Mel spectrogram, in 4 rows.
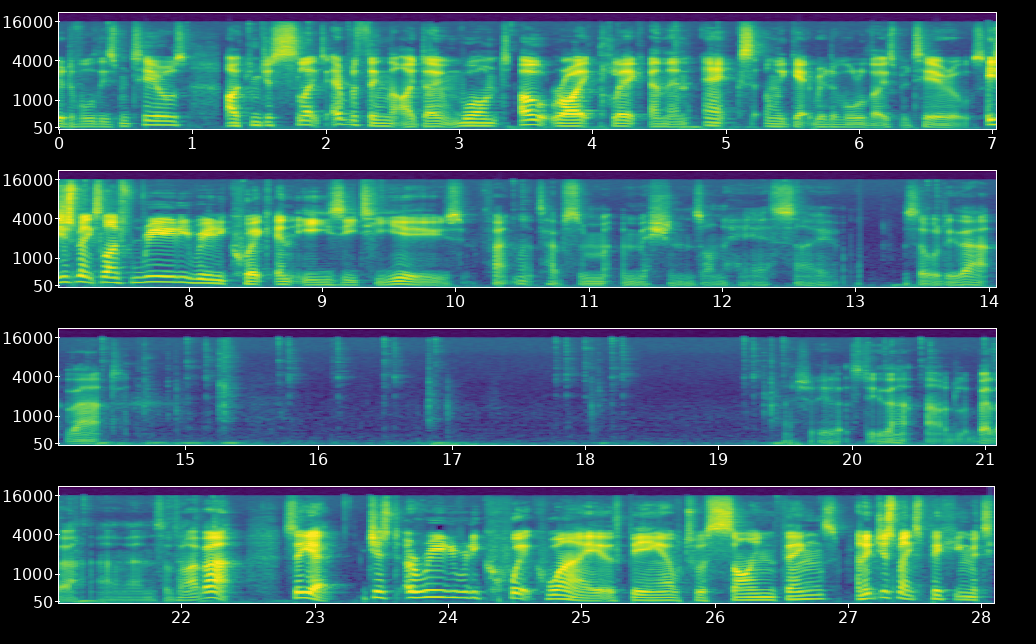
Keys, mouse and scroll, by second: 1.9 double click, 2.0 click, 3.4 alt+right click, 4.6 x, 5.1 click, 5.7-6.8 scroll up 1, 6.8 scroll down 1, 7.0 ctrl+z, 7.5 ctrl+z, 8.4 click, 10.4 click, 14.4 right click, 15.7 click, 16.6 double click, 16.9 right click, 17.8 click, 19.2 click, 19.5 right click, 21.1 double click, 21.2 alt+right click, 22.6-23.2 scroll up 1, 23.2 scroll up 1, 23.2-23.8 scroll down 1, 23.8 middle click, 26.4 click, 27.3-27.7 scroll up 1, 27.7 middle click.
